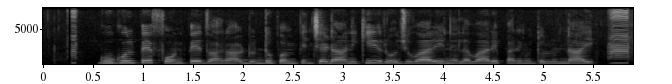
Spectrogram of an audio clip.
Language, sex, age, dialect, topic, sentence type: Telugu, female, 18-24, Southern, banking, statement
